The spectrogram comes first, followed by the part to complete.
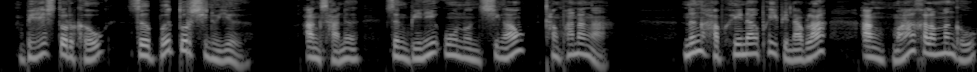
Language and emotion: Bodo, fearful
